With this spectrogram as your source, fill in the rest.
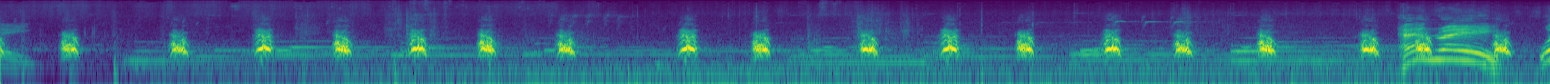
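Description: A dog in the video game Kingdom Come Deliverance II barks in a steady, evenly spaced series of about seventeen short barks, clear and moderately close, with a brief voice at the very end.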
